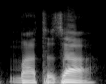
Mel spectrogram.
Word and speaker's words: matazah: Unleavened is matazah. Ma, tazah, and ha. Matazah. Next word is unprofitable, right?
